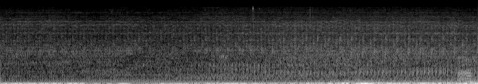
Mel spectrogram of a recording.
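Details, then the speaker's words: GMC Acadia SLE AWD 3.6L, 175,000 miles, at idle: low uneven rumble with a puffing chuff from exhaust escaping through holes in the pipe; exhaust leak. "The exhaust leak is on this side."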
